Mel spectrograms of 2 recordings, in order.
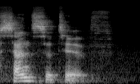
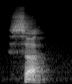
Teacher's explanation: The stress is on the first syllable, sen. And then the second syllable, we have the schwa, the upside down E is sa.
